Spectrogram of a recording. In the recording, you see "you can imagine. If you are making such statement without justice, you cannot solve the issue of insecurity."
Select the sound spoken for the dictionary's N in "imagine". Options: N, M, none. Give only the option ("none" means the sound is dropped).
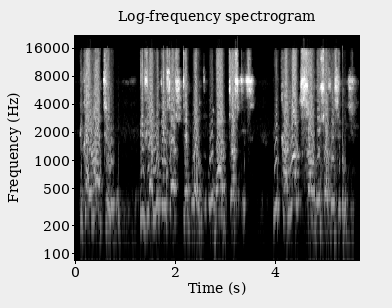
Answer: none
